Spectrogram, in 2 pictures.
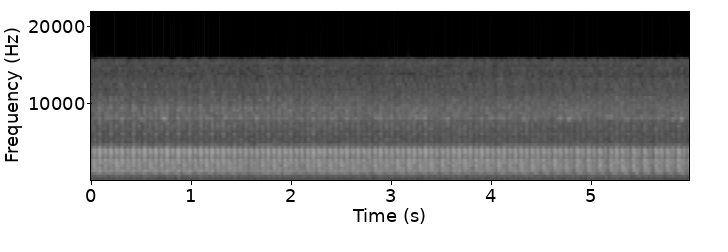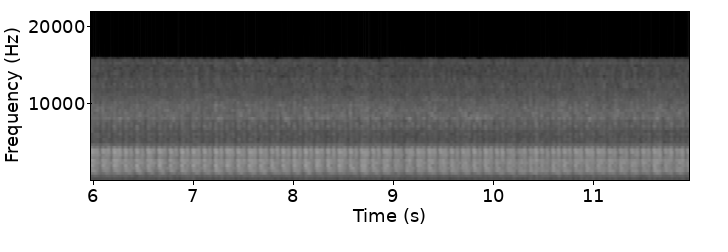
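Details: Volkswagen Polo sedan cold start at -5.5°C after standing 18 hours, 18,618 km: steady fast ticking about two knocks a second at cold idle; engine knock, cause not yet determined.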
